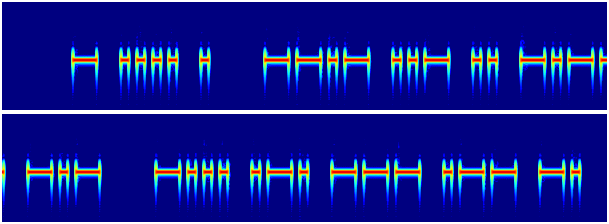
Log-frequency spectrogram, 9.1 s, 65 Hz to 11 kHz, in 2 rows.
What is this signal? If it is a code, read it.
Morse code, heard as a keyed tone, about 20 wpm, 700 Hz. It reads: THE QUICK BROWN
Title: Pangram Challenge v2 - 20wpm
